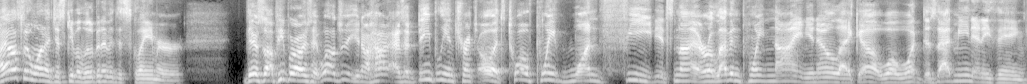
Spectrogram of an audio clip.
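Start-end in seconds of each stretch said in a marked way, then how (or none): 4.0-12.9 put-on curmudgeonly voice, grumpy and grumbling. Imitating people who complain about measurement precision: imitating a grumpy curmudgeon. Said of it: "my grumpy curmudgeon voice".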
